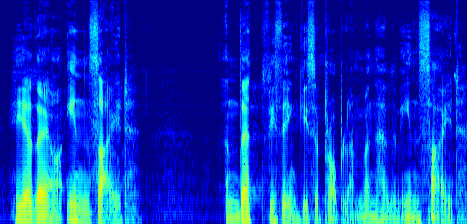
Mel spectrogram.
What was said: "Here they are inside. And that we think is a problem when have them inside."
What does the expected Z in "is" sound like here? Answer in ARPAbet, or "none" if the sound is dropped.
S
